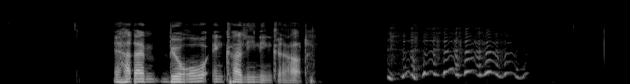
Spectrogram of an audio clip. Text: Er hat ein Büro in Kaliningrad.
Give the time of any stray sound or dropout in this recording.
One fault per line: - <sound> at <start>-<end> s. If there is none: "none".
- laugh at 3.9-5.3 s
